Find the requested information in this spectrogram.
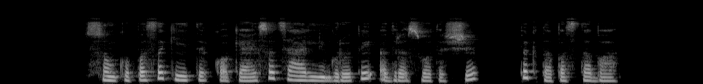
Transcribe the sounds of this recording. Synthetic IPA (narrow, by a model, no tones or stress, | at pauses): sʊŋkʊpɐsɐkʲiːt̪ʲɪkoːkʲɛɪsɔt̪sʲæːlʲɪnʲɛɪɡɾʊpʲɛɪʔɐd̪ʲɾʲɛsuɔt̪ɐʃʲɪ | pʲɛkt̪ɐpɐst̪ɐbɐ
